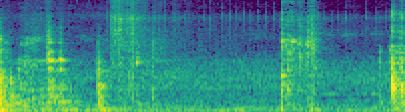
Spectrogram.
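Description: A few separate knocks and clinks of metal cookware as the lid of a double-sided grill pan is opened and a plate is brought against it, the sharpest knocks at the start and near the end.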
